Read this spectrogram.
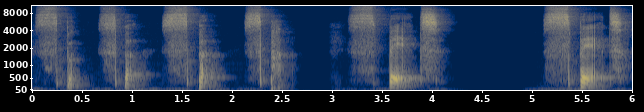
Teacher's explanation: So you will hear actually it doesn't sound like a full p sound, it sounds more like a b sound. It sounds more like spit.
